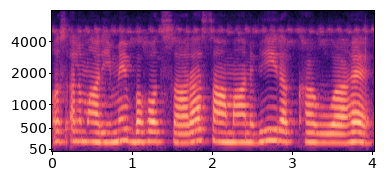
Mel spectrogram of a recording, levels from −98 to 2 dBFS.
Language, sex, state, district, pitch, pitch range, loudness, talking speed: Hindi, female, Uttar Pradesh, Shamli, 210 Hz, 200-215 Hz, -16 LUFS, 150 wpm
